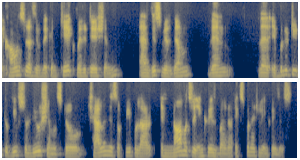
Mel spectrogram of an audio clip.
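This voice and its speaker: A man with a medium-pitched voice hosts a meditation session at normal speed, speaking in a reflective, encouraging way with loose, repetitive phrasing in this spiritual talk. The recording sounds muffled.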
